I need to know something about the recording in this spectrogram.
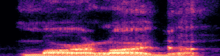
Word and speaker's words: Mar-a-Lago: Mariargo? Mar-Largo? Hell, you know what I'm talking about. I'm trying to set up a links event at Trump's Mar-a-Lago place in Florida.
